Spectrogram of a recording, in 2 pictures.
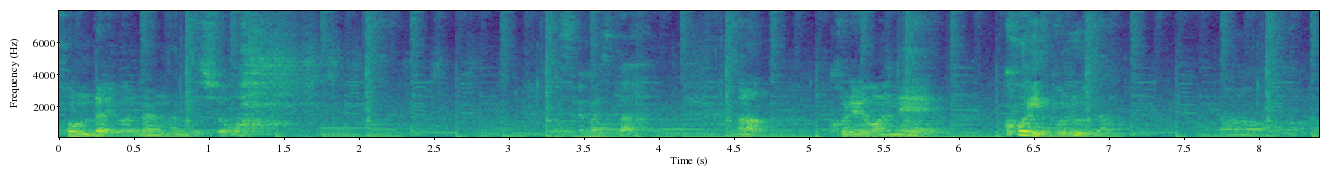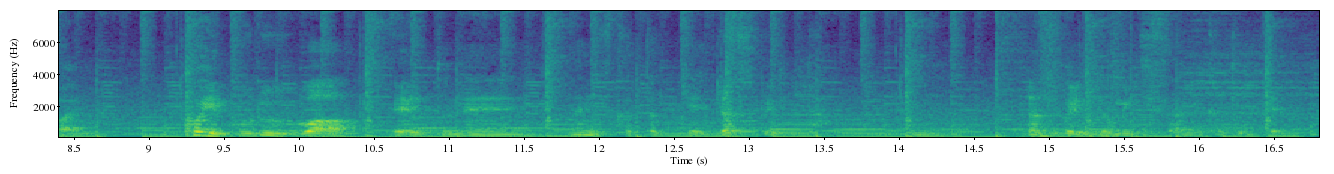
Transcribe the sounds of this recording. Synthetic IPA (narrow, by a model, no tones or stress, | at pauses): hõ̞nɾaiβanãnːãnd̪e̞ɕo̞ː | asɾeaɕt̪a | akʰo̞ɾe̞βane̞kʰo̞ibɯ̟ɾɯ̟ːd̪a̰no | a | a | kʰo̞ibɯ̟ɾɯ̟ːβaet̪ːo̞ne̞naɲ̟it͡sɨ̥kat̪ːakːe̞ɾasɨbe̞ɾɯ̟d̪a | ɾasɨbe̞ɾɯd̪omid͡ʑi̥sã̰ɲ̟ːikaket̪e̞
